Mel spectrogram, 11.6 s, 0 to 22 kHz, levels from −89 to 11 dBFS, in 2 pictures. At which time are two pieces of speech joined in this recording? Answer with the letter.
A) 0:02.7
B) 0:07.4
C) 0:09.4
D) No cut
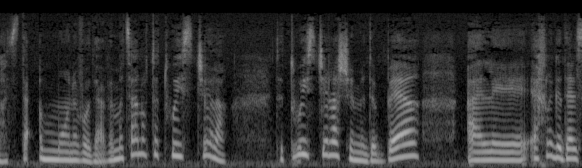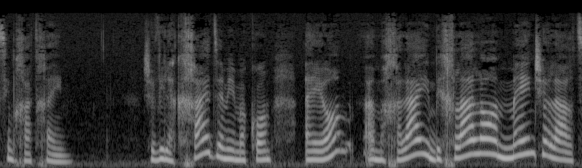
C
